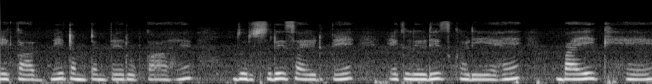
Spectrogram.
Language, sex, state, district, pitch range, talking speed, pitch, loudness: Hindi, female, Punjab, Pathankot, 230-250 Hz, 140 wpm, 240 Hz, -14 LUFS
